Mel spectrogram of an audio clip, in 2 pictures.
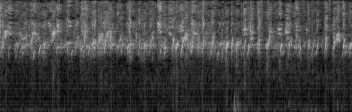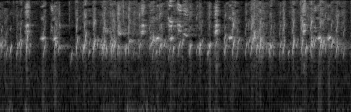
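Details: European goldfinches in group chatter, played to stimulate males into singing and break their silence; dense, bright twittering and buzzy trills run almost without pause for seven seconds, with a brief dip near the middle.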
